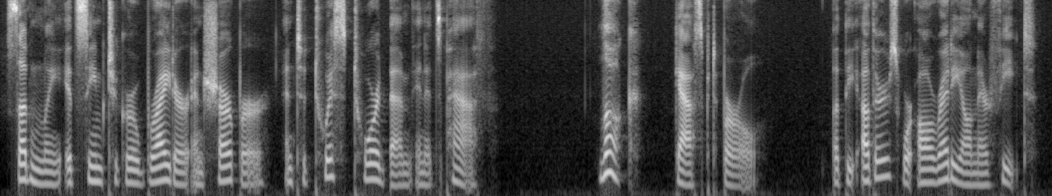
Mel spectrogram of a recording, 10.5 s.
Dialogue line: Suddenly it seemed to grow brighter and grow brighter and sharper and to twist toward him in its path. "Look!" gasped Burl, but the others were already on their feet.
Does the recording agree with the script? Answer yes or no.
no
